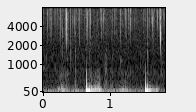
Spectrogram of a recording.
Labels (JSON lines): {"label": "biophony, double pulse", "recorder": "SoundTrap 300"}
